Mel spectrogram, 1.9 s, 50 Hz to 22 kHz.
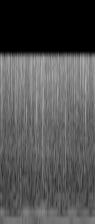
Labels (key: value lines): label: biophony, midshipman
recorder: SoundTrap 500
